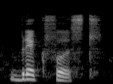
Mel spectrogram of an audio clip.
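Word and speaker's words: breakfast: खाया तो इसी में बट बोला गलत। वी से इट एज ब्रेकफास्ट।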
